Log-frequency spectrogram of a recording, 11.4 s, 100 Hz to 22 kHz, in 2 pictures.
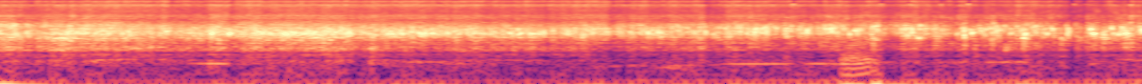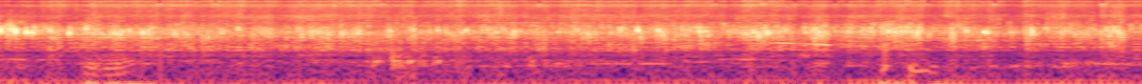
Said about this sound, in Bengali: তারপর তেল দিব, 3টে সাদা এলাচ, দারচিনি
